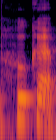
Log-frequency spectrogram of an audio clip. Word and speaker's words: hygge: higgy is hygge is the part that says pronounced hygge the danish term hookah basically means coziness and celebrates the thing that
